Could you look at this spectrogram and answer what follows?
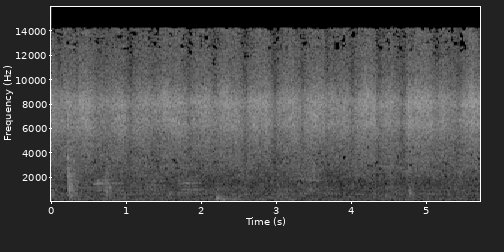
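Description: A dry-erase eraser rubbed back and forth across a whiteboard in repeated strokes, wiping the board clean.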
